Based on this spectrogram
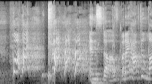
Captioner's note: laughing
